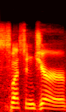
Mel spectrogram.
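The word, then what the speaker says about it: Schwesinger: It is Swissinger for whatever reason cuz I know somebody who's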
